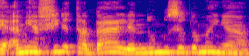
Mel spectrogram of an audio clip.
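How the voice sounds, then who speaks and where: A woman speaks at a moderate pace in a high voice. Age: 70s. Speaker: astrologer. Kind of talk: casual chat. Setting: studio.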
